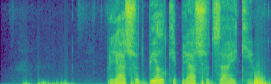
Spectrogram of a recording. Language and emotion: Russian, neutral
